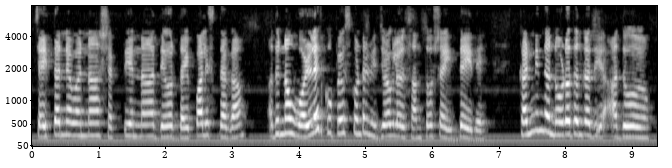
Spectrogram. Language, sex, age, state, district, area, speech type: Kannada, female, 60+, Karnataka, Shimoga, rural, spontaneous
